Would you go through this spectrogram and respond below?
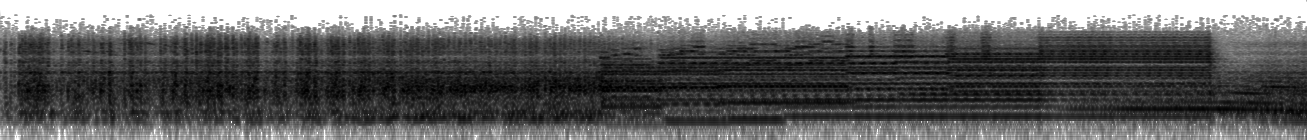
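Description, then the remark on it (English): A loud, steady, rumbling roar of an airplane engine running as the plane sets off carrying an injured man to a hospital, with no voices. About halfway through, sustained tones that shift in steps take over, like music swelling in over the engine. “Now, you fellas look after the injured man, and I'll get the plane on its way to a hospital.”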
